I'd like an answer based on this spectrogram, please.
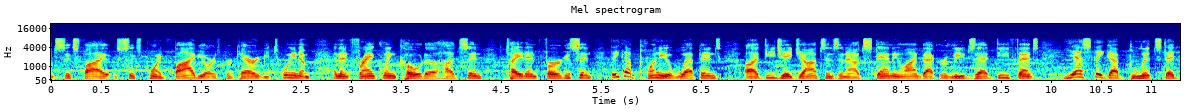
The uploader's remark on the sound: "Live" from Steiner's Pub in Las Vegas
